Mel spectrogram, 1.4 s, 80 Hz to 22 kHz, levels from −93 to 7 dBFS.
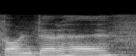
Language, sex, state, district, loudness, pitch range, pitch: Hindi, male, Jharkhand, Palamu, -13 LUFS, 145-155 Hz, 150 Hz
